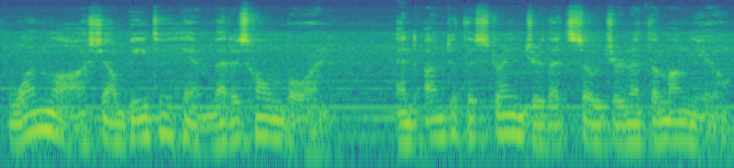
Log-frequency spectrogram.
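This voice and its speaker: A man voicing a solemn, commanding God laying down law in measured, authoritative words, in a dramatised scripture reading. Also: low-pitched, expressive, rough recording. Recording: music behind the voice.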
